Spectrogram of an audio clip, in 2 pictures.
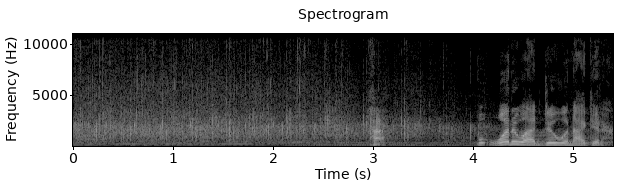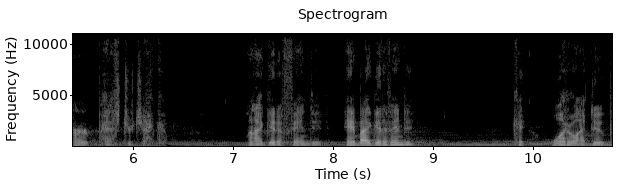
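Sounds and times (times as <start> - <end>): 
audience clapping: 0.0 - 4.6
speech: 3.0 - 3.2, 4.0 - 6.4, 7.1 - 9.0, 9.8 - 10.7.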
